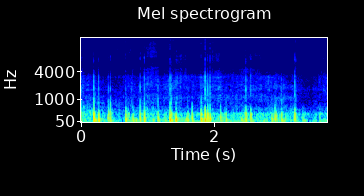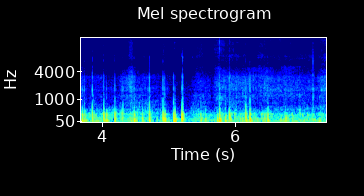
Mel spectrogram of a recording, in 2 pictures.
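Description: Long painted nails of both hands tap rapidly across a flat blue plastic bubble wrap envelope with air-filled bubbles. The result is an irregular stream of short, dull, low thumps with faint crisp clicks, each one stopping at once with no ring.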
